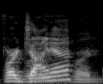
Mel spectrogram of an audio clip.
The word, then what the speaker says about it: Varginha: All right, I can't pronounce it with the cool Brazilian accent, like Varginha, Varginha. It almost sounds like vagina.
